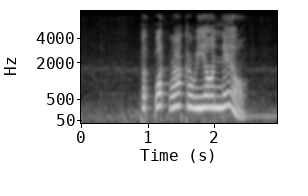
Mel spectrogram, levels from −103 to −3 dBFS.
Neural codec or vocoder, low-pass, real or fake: codec, 16 kHz, 4 kbps, FreqCodec, larger model; 7.2 kHz; fake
